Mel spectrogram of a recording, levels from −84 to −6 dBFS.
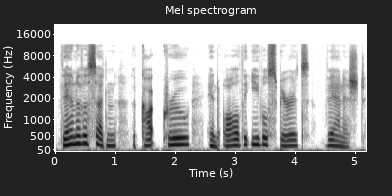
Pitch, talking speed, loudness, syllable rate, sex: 190 Hz, 150 wpm, -18 LUFS, 4.5 syllables/s, female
